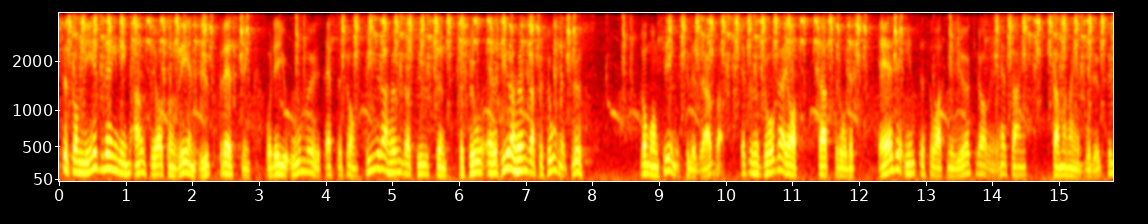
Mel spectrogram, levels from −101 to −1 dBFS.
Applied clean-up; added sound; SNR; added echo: none; Bird; 7 dB; none.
